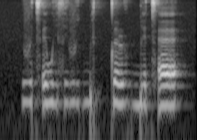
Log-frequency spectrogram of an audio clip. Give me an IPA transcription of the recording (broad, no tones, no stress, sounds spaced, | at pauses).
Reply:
v i t͡sʼ e w i̤ s i̤ v i̤ ɡ͡b i̤ tː æ ɭ o̤ ɡ͡b e t͡sʼ æ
